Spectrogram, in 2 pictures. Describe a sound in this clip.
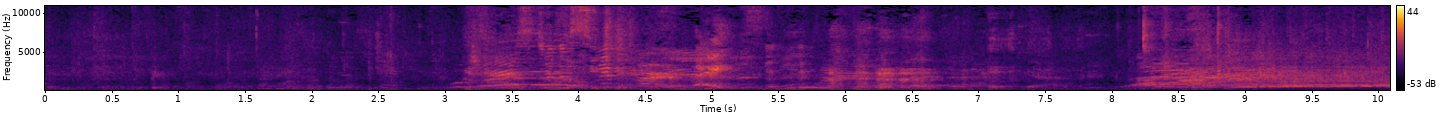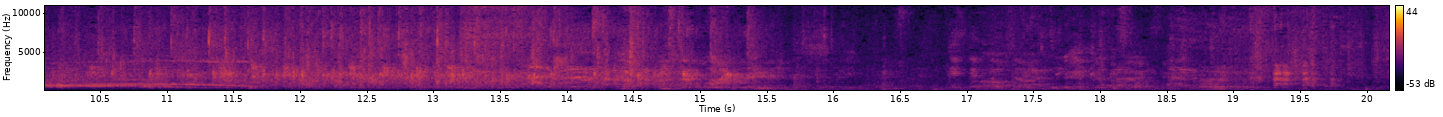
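Men and women talk with animation nearby.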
